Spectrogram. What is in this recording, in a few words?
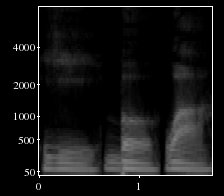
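"yibowa", concatenated syllables; Affixing experiment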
